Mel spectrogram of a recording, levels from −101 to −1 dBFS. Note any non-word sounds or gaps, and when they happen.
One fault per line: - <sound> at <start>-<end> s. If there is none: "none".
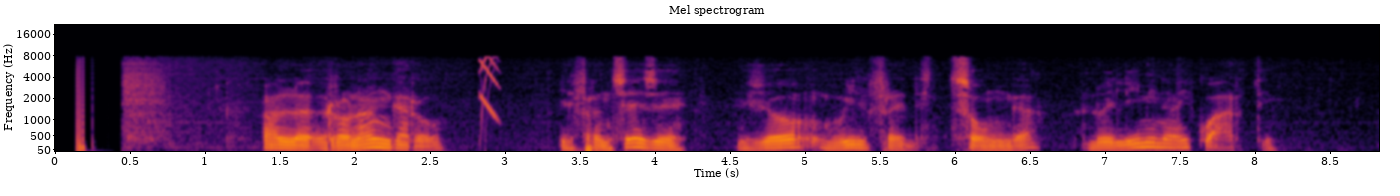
- chirp at 2.8-3.0 s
